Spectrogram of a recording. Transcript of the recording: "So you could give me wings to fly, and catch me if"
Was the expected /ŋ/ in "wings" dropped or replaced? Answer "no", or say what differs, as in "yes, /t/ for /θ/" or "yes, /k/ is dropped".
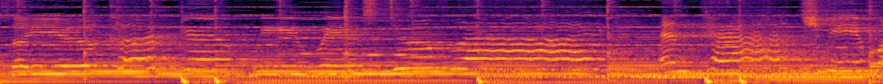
yes, /ŋ/ is dropped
